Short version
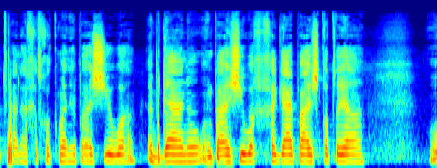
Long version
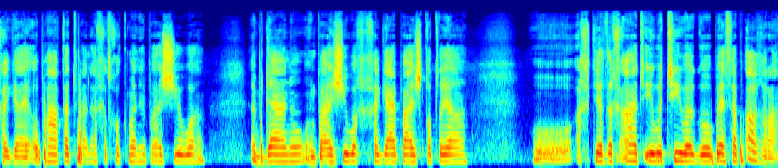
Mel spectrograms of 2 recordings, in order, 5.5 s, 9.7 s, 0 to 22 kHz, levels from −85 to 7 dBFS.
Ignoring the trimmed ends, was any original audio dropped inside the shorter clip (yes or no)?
yes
